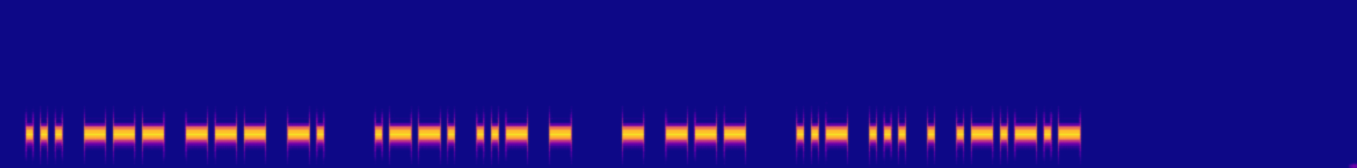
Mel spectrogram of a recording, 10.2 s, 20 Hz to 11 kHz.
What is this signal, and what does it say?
Morse code, heard as a keyed tone, about 22 wpm, 700 Hz. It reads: SOON PUT TO USE.
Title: Sentences from Top 1000 Words - Review Part 3 - 22wpm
